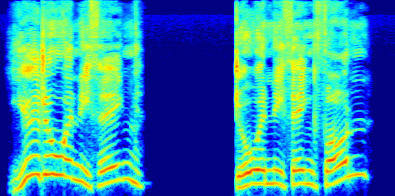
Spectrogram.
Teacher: we sometimes drop the A and we're going to push those two together because there's two n sounds side by side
